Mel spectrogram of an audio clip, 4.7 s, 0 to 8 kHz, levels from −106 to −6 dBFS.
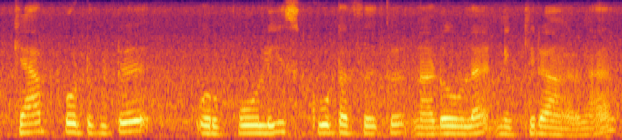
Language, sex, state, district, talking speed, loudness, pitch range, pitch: Tamil, male, Tamil Nadu, Chennai, 90 wpm, -14 LUFS, 155-180 Hz, 165 Hz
